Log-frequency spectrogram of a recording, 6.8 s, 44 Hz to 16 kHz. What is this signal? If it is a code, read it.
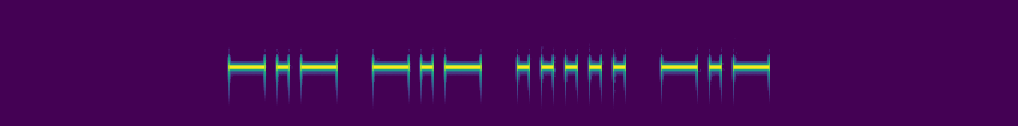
Morse code, heard as a keyed tone, about 15 wpm, 700 Hz. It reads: KK5K
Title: USA Call Signs - 4 Characters - Repeated 2x - 15wpm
